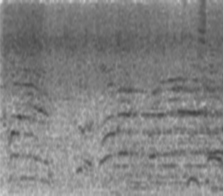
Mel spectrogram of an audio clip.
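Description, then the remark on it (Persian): Heavy, continuous splashing and spraying water, a loud, steady rushing wash as the whale Moby Dick throws water with its tail toward the people of a sinking ship, with faint shouting voices buried underneath. “موبیدیک با دومش آب به طرف ما میپاشه.”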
